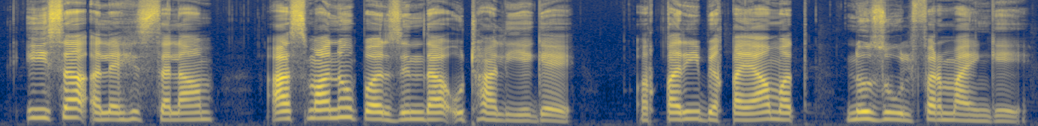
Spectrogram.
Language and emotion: Urdu, neutral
